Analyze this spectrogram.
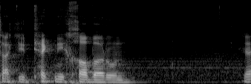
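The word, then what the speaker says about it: خَبَرٌ: Or actually, we say khabar, but it's actually technically khabarun. Yeah, it's khabarun. We say khabar, but it's actually technically the way you pronounce it, if you look in the book, is khabarun.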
